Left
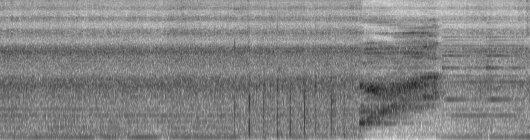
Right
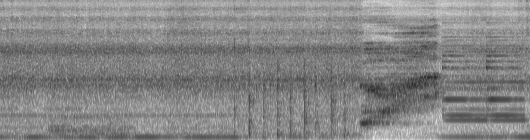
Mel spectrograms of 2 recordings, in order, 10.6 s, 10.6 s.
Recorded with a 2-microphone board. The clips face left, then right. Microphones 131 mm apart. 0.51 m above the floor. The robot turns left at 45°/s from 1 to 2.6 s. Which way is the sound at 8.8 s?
65° right (ahead or behind).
